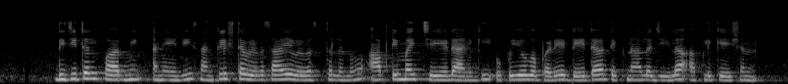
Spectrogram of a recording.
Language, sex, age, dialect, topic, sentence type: Telugu, female, 25-30, Central/Coastal, agriculture, statement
